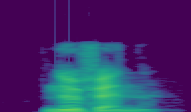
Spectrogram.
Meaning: novena (recitation of prayers for nine days)
- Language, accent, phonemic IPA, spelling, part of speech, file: French, France, /nœ.vɛn/, neuvaine, noun, LL-Q150 (fra)-neuvaine.wav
